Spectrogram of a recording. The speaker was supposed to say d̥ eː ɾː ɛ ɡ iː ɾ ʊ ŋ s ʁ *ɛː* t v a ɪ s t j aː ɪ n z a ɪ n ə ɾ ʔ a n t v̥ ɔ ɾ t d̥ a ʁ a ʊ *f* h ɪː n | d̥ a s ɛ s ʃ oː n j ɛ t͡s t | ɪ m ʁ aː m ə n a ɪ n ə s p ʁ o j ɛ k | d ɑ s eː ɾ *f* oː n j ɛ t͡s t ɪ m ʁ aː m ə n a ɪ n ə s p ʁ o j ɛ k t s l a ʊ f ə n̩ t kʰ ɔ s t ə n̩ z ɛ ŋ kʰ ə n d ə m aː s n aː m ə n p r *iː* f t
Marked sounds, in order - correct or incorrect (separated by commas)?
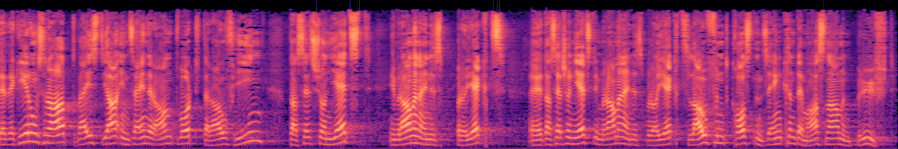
incorrect, correct, incorrect, incorrect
